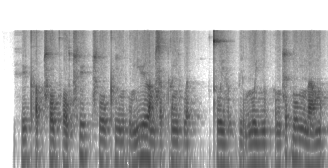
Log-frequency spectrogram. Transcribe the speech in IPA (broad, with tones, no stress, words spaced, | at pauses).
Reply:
hyː˨˧pʰɐ˨p̚t͡sʰo˧wpʰo˨˩w t͡sʰyː˥k̚ t͡sʰuː˧ pʰiː˧mkʷɐ˨˥m jyː˥lɐ˧msɐ˨t̚ kɵ˧nkʷɐ˨˥t̚ | t̪ʰuː˨jlʊ˨˥k̚piː˨˩w n̪uː˨jn̪ɐ˧p̚hʊ˨ŋsɵ˥t̚ wuː˧ŋn̪ɐ˨˧m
